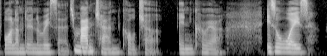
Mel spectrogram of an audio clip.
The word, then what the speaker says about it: banchan: Let's talk a bit about, how do I pronounce this? Banchan? Banchan. – Perfect.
